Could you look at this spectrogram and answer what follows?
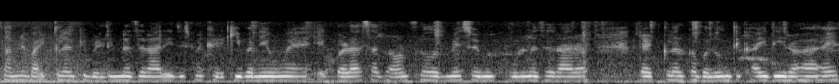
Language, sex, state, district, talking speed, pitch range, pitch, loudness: Hindi, male, Chhattisgarh, Raipur, 245 wpm, 185-190 Hz, 185 Hz, -15 LUFS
